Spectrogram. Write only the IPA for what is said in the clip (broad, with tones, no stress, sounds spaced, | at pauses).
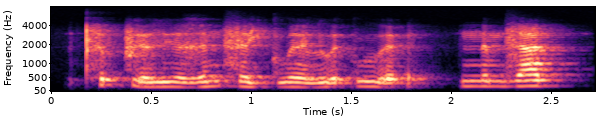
t̪ʰ ə˦˥ p̚ f ɨ̰˧˨ ə̯ ɣ ɨ˨˩ ə̯ ɣ ə˧ n s ə˧˩ j k w əː˨˩ l ṵ˧˨ ə̯ k w ṵ˧˨ ə̯ ʔ | n ə˧ m z a˦˥ t̚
